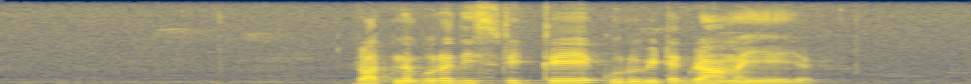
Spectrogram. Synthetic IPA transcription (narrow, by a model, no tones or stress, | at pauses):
rat̪nəpuɾəd̪isʈrik̚t̪əjekuɾuʋiʈəɡɾaːməjeːjə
